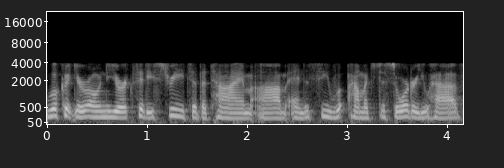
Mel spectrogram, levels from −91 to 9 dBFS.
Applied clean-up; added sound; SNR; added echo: none; none; none; none.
